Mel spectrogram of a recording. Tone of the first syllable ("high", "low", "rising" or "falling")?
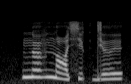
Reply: high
